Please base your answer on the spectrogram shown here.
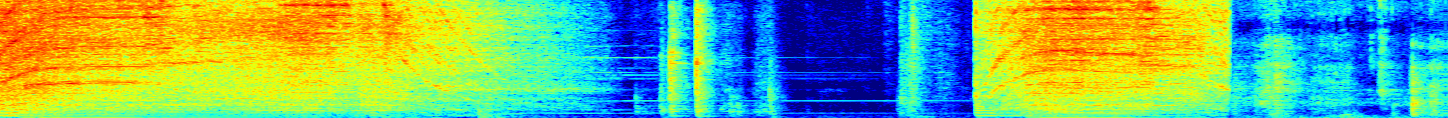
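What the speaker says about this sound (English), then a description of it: "we're just making our final cuts to size." Glued-up maple and other wood boards being cut to final size on a power saw: two loud, roaring passes of the blade through the wood with high-pitched whine, separated by quiet handling clicks and knocks.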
